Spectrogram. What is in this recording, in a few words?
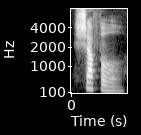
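"shuffle", English word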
